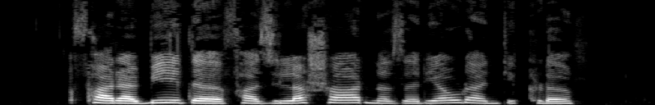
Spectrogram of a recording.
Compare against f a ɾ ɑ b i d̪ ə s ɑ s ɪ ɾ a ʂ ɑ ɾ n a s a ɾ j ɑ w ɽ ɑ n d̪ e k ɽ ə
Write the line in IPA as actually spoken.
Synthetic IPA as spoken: f a ɾ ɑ b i d̪ ə f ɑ z ɪ l a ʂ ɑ ɾ n a z a ɾ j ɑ w ɽ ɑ n d̪ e k ɽ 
